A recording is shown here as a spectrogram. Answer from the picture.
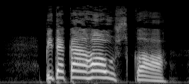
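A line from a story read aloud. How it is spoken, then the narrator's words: Shouting. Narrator (Finnish): Anu huusi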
